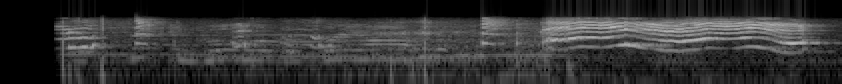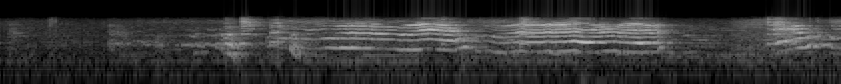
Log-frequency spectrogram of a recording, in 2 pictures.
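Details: Boston Terrier crying in long, high, wavering whines that rise and fall with a quivering tremble. Two drawn-out bouts are separated by a quieter stretch of softer noises.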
